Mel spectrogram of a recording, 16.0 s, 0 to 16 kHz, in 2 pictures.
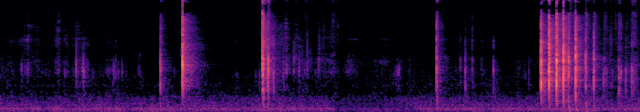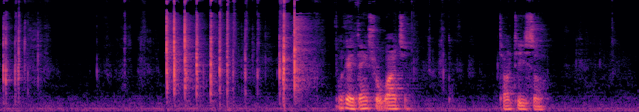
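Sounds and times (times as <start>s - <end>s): plastic phone holder clicking: 6.8s - 8.3s, 10.1s - 11.9s.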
